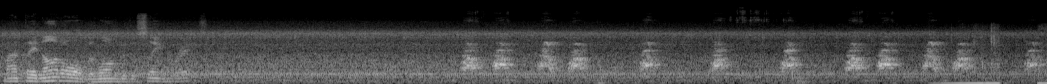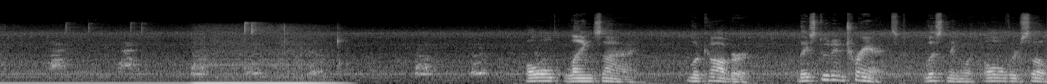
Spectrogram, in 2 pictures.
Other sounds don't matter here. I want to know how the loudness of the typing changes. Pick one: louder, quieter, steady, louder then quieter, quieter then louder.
louder.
